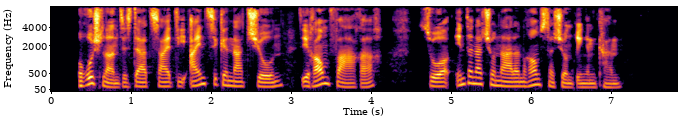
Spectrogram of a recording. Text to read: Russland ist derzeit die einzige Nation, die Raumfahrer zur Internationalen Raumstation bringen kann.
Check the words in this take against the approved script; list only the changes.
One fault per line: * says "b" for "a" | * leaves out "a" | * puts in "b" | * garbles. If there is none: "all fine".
all fine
